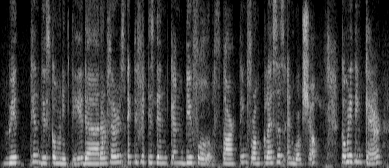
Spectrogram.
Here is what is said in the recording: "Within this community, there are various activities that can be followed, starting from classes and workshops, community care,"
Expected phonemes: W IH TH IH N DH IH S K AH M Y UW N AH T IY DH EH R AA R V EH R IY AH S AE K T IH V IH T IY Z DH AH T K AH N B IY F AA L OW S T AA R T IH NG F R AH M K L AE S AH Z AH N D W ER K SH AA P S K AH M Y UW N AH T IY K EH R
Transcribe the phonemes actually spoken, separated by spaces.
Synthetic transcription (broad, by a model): W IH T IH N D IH S K AH M Y UW N AH T IY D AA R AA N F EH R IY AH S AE K T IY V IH T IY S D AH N K AH N B IY F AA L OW S T AA R T IH NG F R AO M K L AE S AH S AH N D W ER K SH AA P K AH M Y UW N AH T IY K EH R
